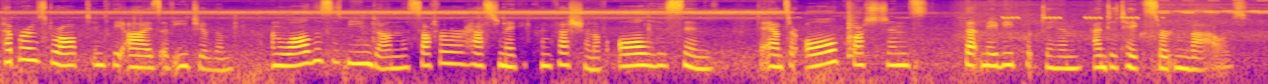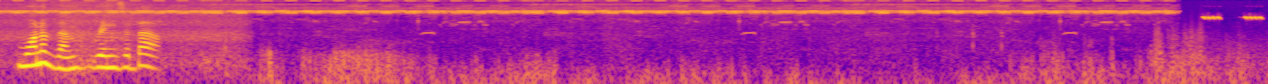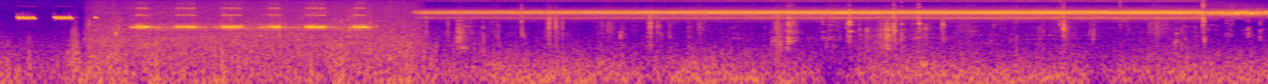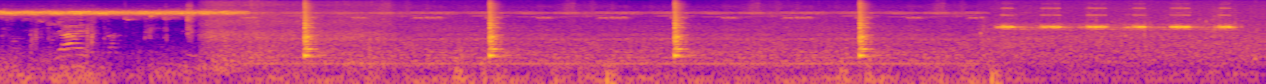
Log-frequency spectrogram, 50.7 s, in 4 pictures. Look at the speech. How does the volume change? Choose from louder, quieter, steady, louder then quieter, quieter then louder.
steady.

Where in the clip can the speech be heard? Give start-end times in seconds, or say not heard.
0.0-14.3.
